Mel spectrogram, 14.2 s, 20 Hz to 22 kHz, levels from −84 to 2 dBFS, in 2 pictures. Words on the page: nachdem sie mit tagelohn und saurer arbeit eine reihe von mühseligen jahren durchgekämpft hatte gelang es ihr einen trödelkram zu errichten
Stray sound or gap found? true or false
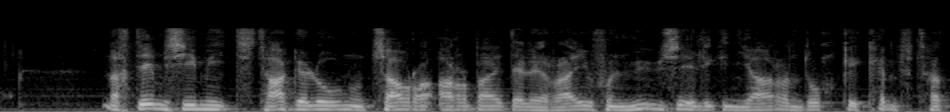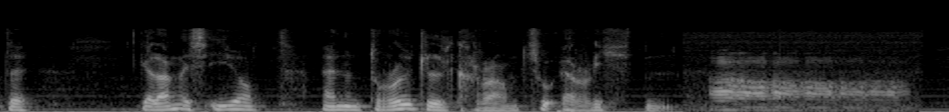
true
